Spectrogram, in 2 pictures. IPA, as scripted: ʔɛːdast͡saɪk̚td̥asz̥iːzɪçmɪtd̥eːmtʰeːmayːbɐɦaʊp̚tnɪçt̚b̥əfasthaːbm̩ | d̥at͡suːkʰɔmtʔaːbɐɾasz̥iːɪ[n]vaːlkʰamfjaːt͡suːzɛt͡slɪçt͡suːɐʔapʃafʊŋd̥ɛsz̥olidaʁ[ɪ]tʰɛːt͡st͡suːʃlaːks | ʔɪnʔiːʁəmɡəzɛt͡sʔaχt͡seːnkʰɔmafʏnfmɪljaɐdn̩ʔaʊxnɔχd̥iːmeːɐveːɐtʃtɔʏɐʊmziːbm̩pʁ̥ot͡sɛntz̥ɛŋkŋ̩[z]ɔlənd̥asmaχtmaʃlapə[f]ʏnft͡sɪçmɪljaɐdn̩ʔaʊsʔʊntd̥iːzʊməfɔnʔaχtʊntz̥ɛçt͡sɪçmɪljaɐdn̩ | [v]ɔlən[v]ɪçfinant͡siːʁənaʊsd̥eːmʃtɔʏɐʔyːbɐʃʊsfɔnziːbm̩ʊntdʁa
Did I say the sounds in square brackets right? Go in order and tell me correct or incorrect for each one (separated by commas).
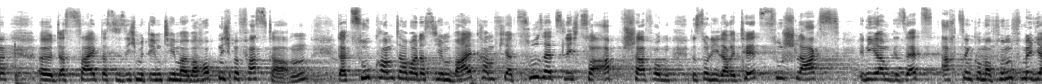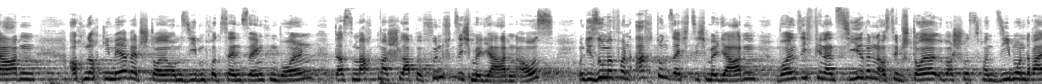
incorrect, incorrect, incorrect, correct, correct, incorrect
